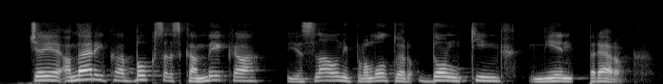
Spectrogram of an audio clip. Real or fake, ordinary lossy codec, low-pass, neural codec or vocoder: fake; none; 7.2 kHz; codec, 16 kHz, 1 kbps, X-Codec, HuBERT features, trained on balanced general audio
